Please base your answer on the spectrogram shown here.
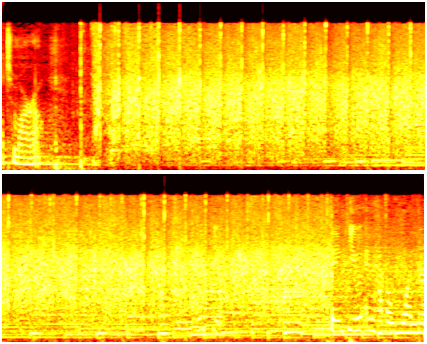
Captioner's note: applause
